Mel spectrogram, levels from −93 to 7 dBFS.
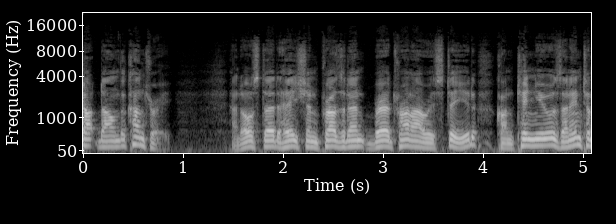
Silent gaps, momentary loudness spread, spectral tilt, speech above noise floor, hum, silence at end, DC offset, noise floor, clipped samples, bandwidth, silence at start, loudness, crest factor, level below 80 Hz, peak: none; 7 LU; -6.5 dB/octave; 36 dB; none; 0 s; under 0.1%; -58 dBFS; under 0.1%; 11.5 kHz; 0 s; -22 LUFS; 16 dB; -54 dBFS; -8 dBFS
